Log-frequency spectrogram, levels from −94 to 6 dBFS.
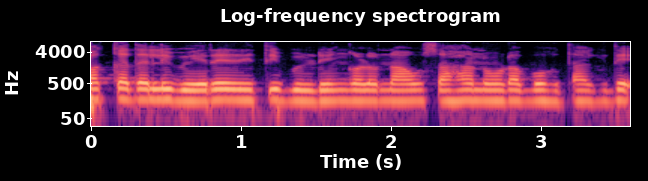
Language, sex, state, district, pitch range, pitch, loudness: Kannada, female, Karnataka, Koppal, 165-175 Hz, 170 Hz, -15 LUFS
